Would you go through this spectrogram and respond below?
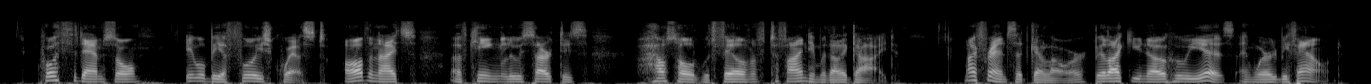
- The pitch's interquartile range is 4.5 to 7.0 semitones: No, average, 3.4 semitones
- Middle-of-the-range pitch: No, low, 125 Hz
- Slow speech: No, average, 170 wpm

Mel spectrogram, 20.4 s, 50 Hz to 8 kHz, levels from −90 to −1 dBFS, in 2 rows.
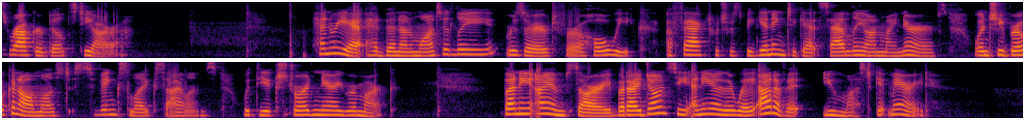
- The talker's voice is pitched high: Yes, high, 220 Hz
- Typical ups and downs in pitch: Yes, average, 3.9 semitones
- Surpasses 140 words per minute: Yes, average, 150 wpm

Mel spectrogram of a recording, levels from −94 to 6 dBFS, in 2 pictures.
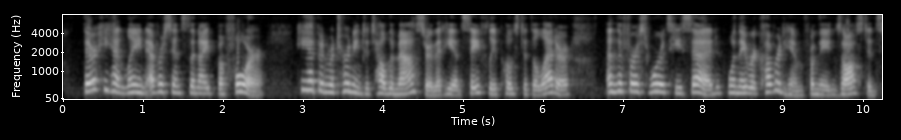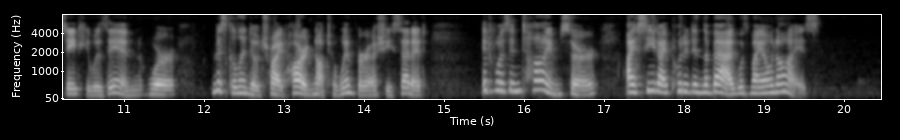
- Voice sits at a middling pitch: No, high, 225 Hz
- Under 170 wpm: No, average, 200 wpm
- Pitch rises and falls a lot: Yes, wide, 6.8 semitones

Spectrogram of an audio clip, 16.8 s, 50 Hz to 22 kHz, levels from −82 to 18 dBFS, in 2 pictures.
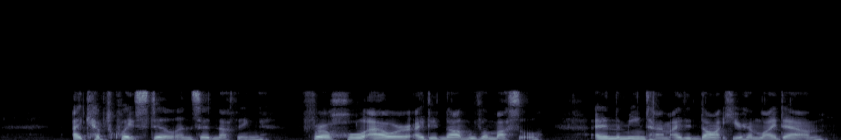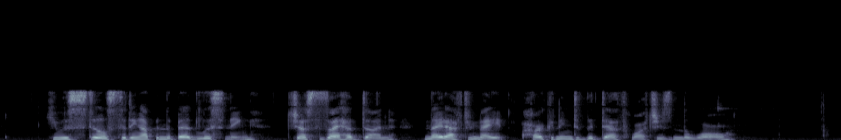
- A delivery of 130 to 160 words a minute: No, average, 190 wpm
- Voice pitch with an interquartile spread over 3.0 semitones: Yes, average, 4.1 semitones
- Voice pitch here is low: No, high, 200 Hz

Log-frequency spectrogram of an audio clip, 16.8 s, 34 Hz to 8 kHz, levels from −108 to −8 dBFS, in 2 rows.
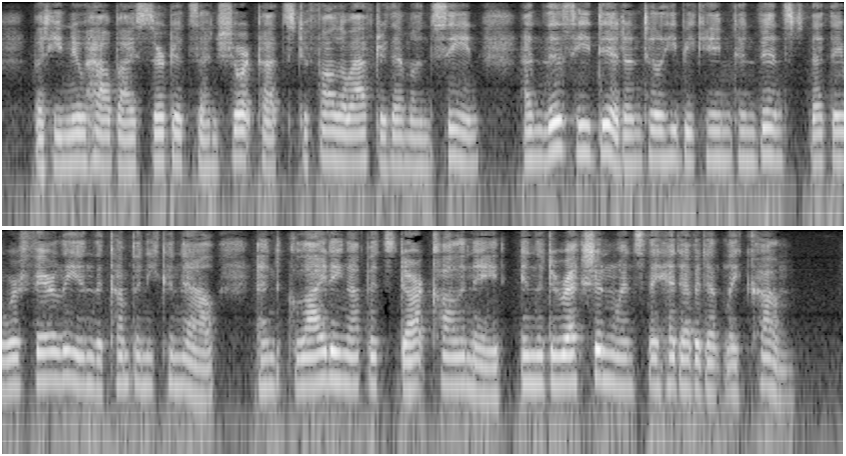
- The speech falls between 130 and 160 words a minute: Yes, average, 155 wpm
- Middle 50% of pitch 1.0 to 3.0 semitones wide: Yes, narrow, 2.6 semitones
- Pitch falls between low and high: Yes, medium, 170 Hz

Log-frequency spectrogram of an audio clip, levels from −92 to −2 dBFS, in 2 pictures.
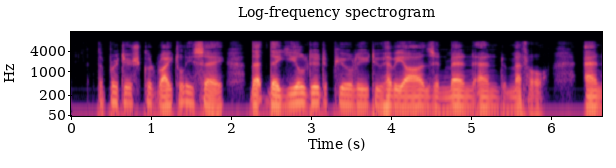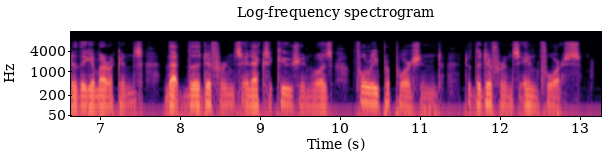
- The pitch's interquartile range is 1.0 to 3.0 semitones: Yes, narrow, 2.4 semitones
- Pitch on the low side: Yes, very low, 95 Hz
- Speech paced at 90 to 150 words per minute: Yes, average, 145 wpm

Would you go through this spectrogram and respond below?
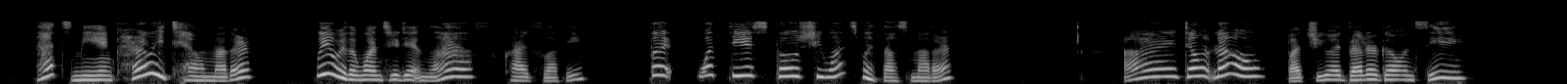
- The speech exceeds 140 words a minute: No, slow, 135 wpm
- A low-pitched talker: No, very high, 260 Hz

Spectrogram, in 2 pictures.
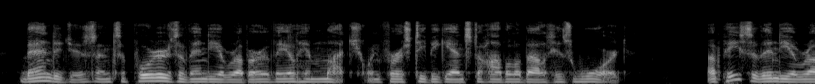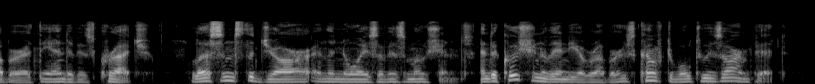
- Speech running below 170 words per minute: No, average, 185 wpm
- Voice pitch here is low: Yes, low, 125 Hz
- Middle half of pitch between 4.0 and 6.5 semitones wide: No, narrow, 2.4 semitones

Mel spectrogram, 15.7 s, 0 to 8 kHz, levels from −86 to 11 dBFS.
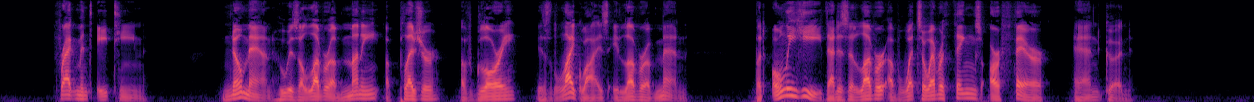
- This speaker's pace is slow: Yes, slow, 125 wpm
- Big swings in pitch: Yes, wide, 5.9 semitones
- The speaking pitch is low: Yes, very low, 90 Hz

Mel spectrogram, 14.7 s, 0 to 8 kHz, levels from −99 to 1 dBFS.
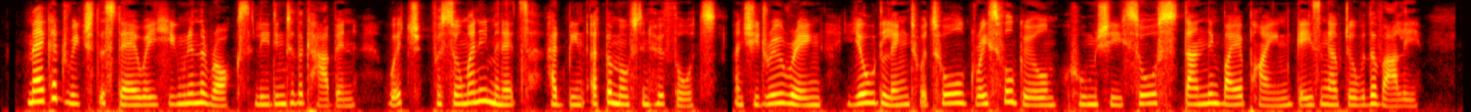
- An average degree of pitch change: Yes, average, 3.1 semitones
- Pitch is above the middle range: Yes, high, 220 Hz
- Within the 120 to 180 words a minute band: No, average, 190 wpm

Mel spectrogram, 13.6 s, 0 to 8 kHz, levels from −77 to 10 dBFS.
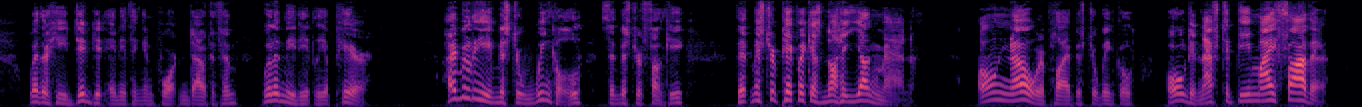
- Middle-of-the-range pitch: Yes, medium, 170 Hz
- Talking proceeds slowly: No, average, 165 wpm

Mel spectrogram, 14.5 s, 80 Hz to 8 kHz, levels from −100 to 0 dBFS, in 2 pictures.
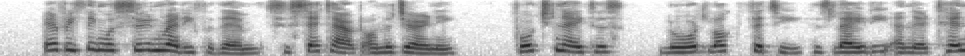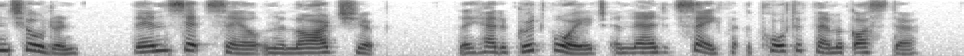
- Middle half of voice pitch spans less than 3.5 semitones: No, average, 5.0 semitones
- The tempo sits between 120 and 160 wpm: No, average, 175 wpm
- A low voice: No, high, 230 Hz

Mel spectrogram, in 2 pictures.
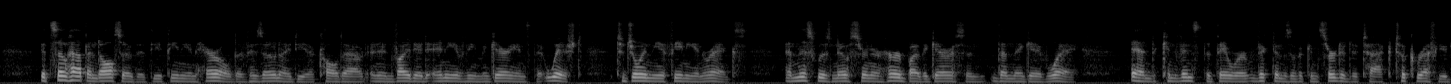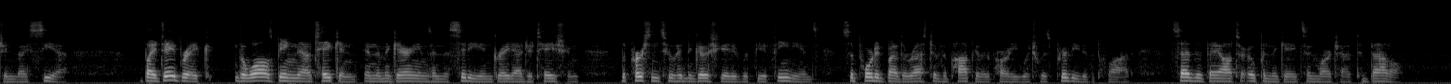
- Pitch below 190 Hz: Yes, medium, 140 Hz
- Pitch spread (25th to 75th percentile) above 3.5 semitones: No, average, 2.9 semitones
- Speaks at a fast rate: Yes, fast, 220 wpm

